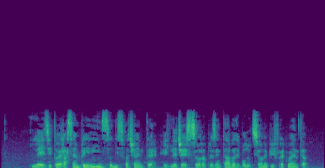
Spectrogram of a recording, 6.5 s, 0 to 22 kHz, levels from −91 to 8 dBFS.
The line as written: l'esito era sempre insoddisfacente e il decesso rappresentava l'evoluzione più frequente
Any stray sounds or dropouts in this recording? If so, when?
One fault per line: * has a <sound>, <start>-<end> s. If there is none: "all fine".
all fine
